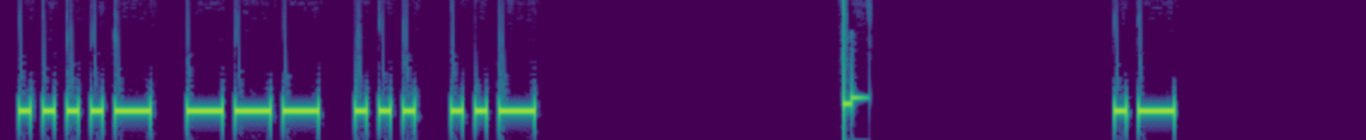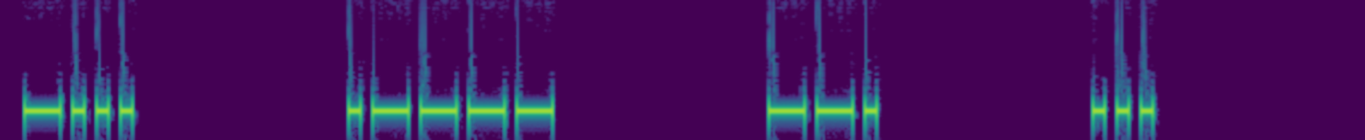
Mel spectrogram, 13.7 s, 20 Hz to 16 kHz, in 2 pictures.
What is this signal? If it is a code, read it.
Morse code, heard as a keyed tone, about 20 wpm, spaced as for 10 wpm, 700 Hz. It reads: 4OSU AB1GS
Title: USA Call Signs - 5 Characters - 6x Character Spacing - 20wpm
